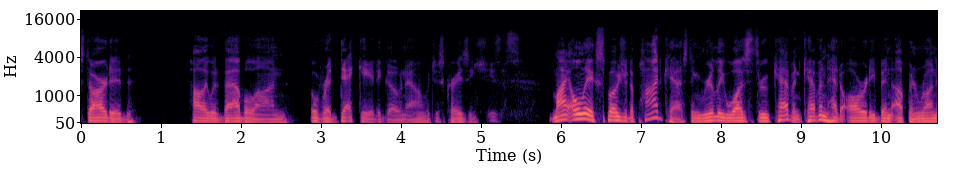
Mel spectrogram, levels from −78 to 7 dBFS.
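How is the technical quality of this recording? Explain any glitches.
The recording has no technical glitches to report. Nothing in the audio stands out as a fault that needs explaining.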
